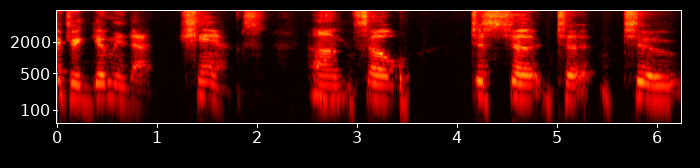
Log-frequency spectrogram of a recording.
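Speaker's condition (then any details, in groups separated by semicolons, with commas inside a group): Cerebral palsy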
